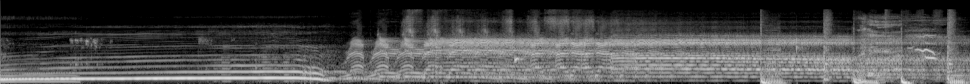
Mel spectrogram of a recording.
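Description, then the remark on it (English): A short, loud Raptors sports sting jingle opens with a long, steady howling tone, then breaks into a dense swirl of wailing, sliding pitches and sharp hits, with no talking over it. “would you give me that Raptors sting?”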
